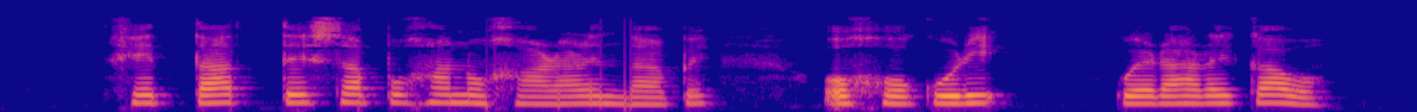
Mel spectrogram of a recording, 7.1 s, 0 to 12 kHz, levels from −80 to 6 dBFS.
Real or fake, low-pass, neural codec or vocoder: real; 7.2 kHz; none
